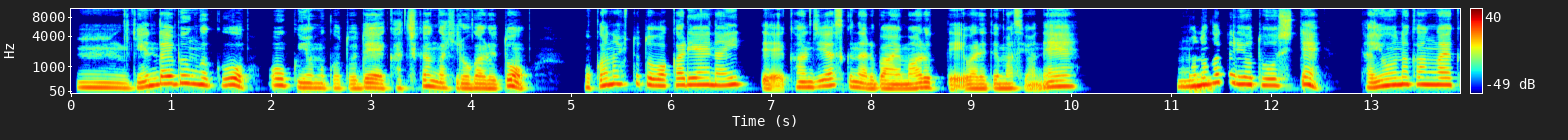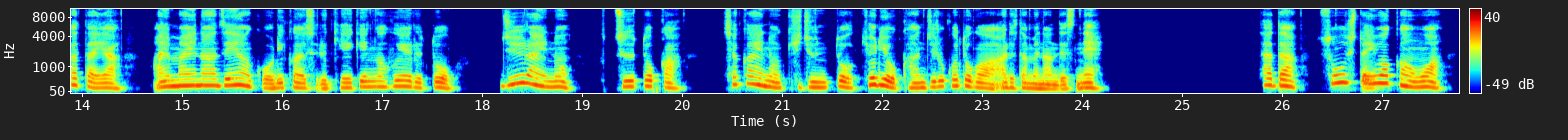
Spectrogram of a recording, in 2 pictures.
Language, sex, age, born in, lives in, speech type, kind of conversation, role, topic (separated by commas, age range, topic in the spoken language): Japanese, female, 50-54, Japan, United States, read, expert-assistant, expert, 現代文学を読むことで善悪の感覚は変わりますか？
